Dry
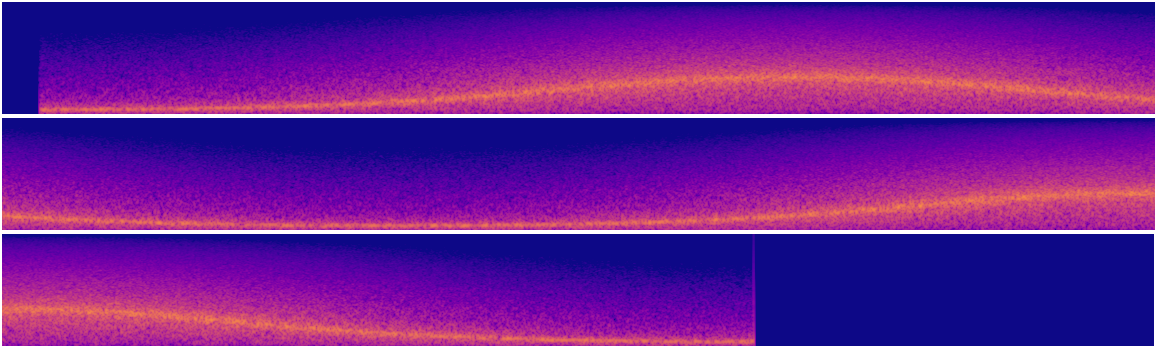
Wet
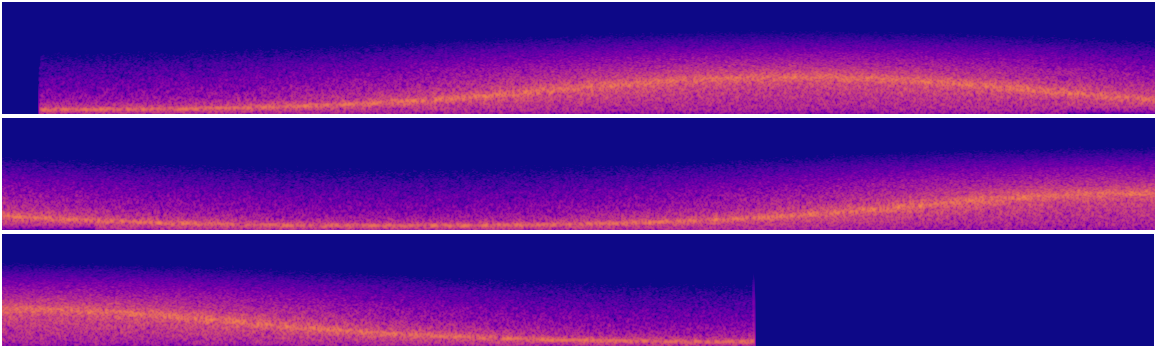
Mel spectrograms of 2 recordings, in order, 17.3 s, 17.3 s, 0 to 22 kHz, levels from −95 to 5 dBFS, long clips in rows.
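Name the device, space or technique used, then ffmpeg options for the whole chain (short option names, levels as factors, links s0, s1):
phone in a pocket: -filter_complex "[0:a]asettb=1/sr,asplit=3[s0][s1][s2];[s0]atrim=end=5.324[s3];[s1]atrim=start=5.32:end=6.24,asetpts=PTS-STARTPTS,afade=t=in:d=0.004:c=qsin,afade=t=out:st=0.916:d=0.004:c=qsin,highpass=180[s4];[s2]atrim=start=6.236[s5];[s3][s4]acrossfade=d=0.004:c1=hsin:c2=qsin[s6];[s6][s5]acrossfade=d=0.004:c1=qsin:c2=hsin,lowpass=3200,highshelf=f=2400:g=-10"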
